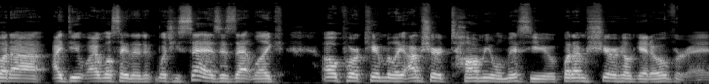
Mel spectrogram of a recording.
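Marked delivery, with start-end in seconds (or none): none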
